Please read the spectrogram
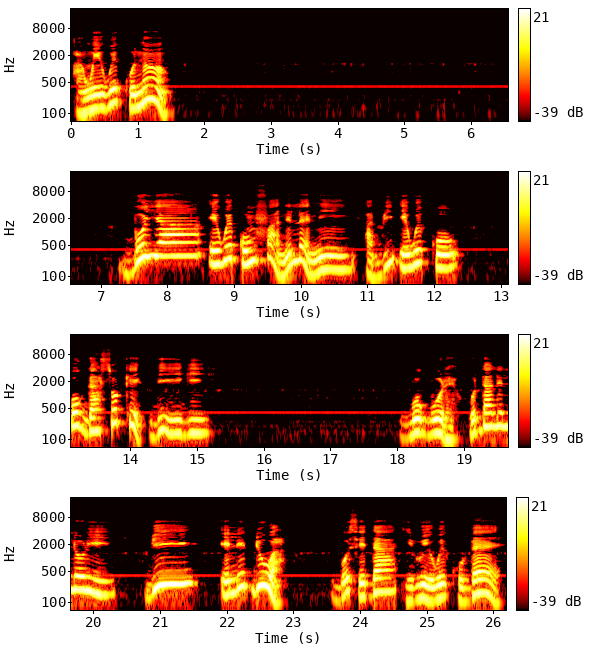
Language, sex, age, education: Yoruba, male, 30-45, tertiary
